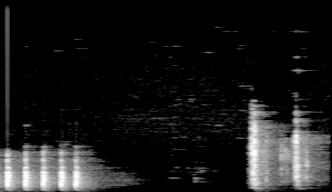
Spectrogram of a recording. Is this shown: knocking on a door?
yes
